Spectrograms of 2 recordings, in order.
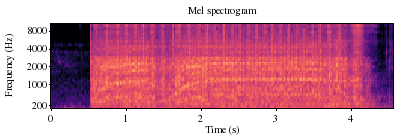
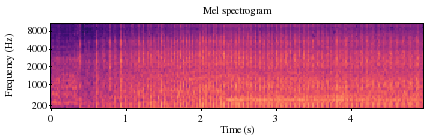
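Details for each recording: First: Caterpillar dozer parked since 1992, gasoline engine with magneto: about four seconds of steady whirring cranking that never fires; no spark, so magneto breaker points to be cleaned. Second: Caterpillar dozer parked since 1992, gasoline pony engine after filing corroded breaker points: cranks, fires and picks up to fast even chatter holding steady; runs cleanly now spark is back.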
